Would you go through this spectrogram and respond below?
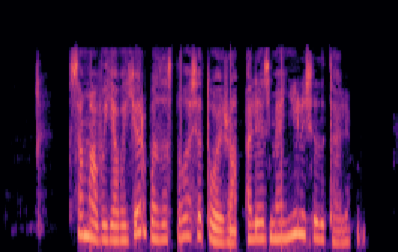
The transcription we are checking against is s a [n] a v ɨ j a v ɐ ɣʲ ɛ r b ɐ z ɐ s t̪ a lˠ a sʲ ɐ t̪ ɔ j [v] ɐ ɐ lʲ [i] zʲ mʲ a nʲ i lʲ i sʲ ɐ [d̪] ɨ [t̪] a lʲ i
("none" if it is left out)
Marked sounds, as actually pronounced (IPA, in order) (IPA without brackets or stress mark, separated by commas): m, ʐ, ɛ, d̪, t̪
